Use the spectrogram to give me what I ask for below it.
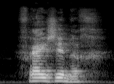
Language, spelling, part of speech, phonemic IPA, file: Dutch, vrijzinnig, adjective, /vrɛiˈzɪnəx/, Nl-vrijzinnig.ogg
- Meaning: 1. liberal 2. liberal: irreligious, freethinking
